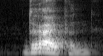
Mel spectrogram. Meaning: to drip
- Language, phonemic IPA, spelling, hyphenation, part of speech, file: Dutch, /ˈdrœy̯pə(n)/, druipen, drui‧pen, verb, Nl-druipen.ogg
